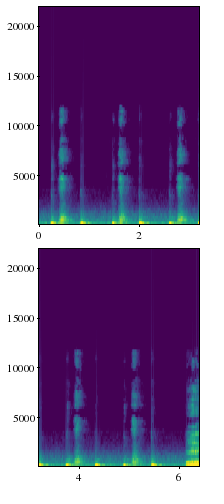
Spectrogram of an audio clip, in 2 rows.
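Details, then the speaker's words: Imitated heart sounds: four normal beats, then an ejection systolic murmur from the fifth beat. It is a short mid-systolic crescendo-decrescendo, not touching S1 or S2, loudest over the aortic area. "هعمل اربع عدات نورمال ومن الده الخامسه هركب ايجيكشن مستك"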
